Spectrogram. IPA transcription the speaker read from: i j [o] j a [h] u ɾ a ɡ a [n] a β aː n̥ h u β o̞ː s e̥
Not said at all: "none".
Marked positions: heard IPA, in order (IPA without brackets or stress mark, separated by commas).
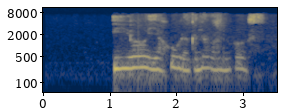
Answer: o, h, n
